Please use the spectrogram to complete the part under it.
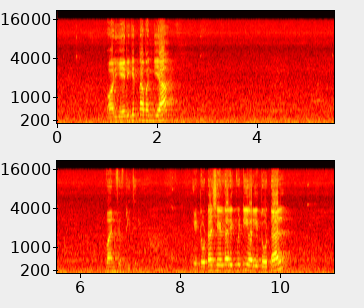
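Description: A man speaks calmly.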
